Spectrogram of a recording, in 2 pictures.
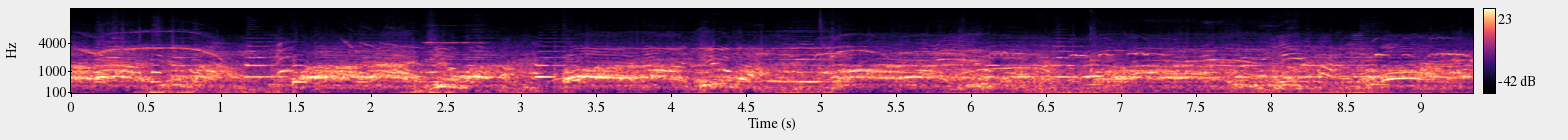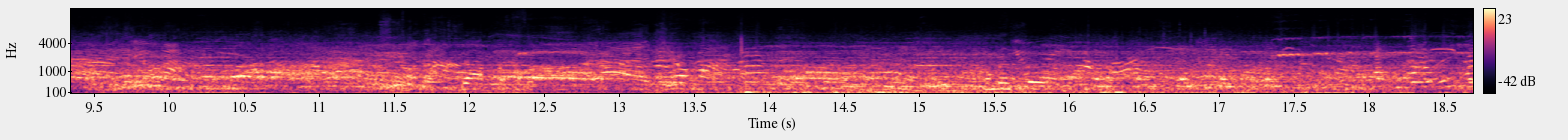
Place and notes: Calçadão de Londrina: Manifestação contra Dilma Rousseff - Manifestação contra Dilma Rousseff / Manifestation against Dilma Rousseff
Panorama sonoro: milhares de participantes de uma manifestação contra a presidenta Dilma Rousseff com apitos, cornetas, caminhões de som e palavras de ordem. A manifestação se originou na Avenida Higienópolis e percorreu todo o Calçadão em um domingo à tarde.
Thousands of participants in a demonstration against President Dilma Rousseff with whistles, horns, sound trucks and slogans. The demonstration originated in the Avenue Higienópolis and it crossed the whole Boardwalk on a Sunday afternoon.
